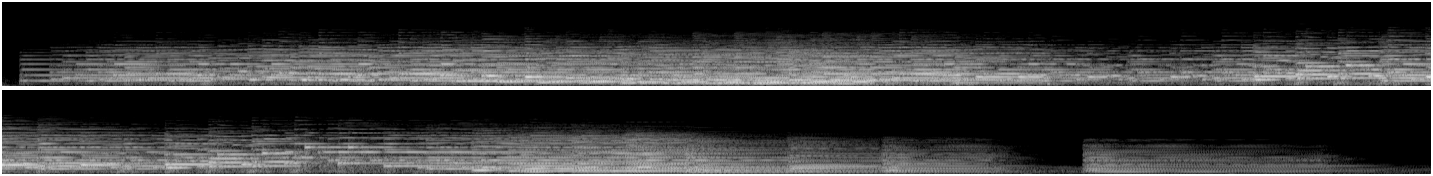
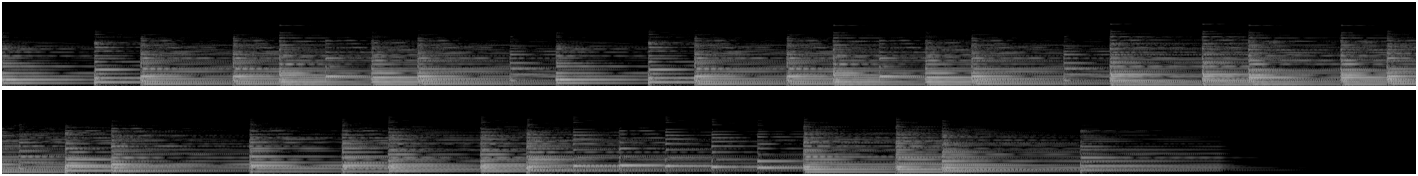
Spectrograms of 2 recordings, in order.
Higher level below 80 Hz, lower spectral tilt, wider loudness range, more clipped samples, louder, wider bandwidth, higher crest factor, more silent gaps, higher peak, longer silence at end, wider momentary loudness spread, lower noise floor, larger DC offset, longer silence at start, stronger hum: about the same, -56 dBFS vs -60 dBFS; first, -10 dB/octave vs -8 dB/octave; first, 16 LU vs 4 LU; neither; first, -19 LUFS vs -31 LUFS; second, 6 kHz vs 7.8 kHz; about the same, 16 dB vs 16 dB; neither; first, -4 dBFS vs -14 dBFS; second, 1 s vs 1.9 s; first, 16 LU vs 10 LU; second, -56 dBFS vs -70 dBFS; neither; first, 0.15 s vs 0 s; neither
